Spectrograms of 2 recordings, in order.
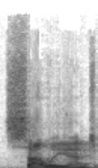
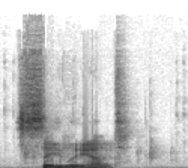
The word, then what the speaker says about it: salient: I was mispronouncing salient. So, thanks to C whiskey. Um, I've been saying I've been pronouncing it uh salient my entire life. So, it's going to take a while for me to get used to uh salient, but I'll try.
